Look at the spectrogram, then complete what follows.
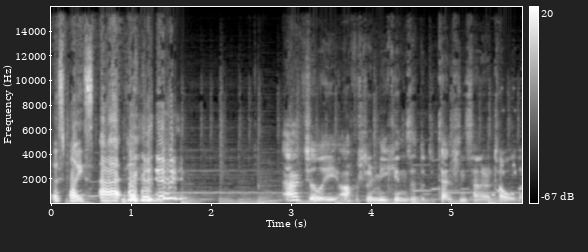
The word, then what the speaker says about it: Meekins: place uh actually officer Meekins at the detention center told us that poor little doggie poor guy I keep getting his name wrong calling them meekly he told us something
